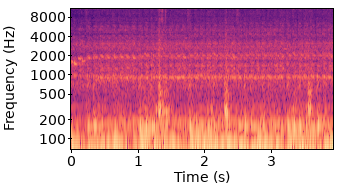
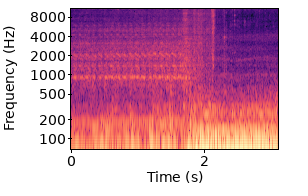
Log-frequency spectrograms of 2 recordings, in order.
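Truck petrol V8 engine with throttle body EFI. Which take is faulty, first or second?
first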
